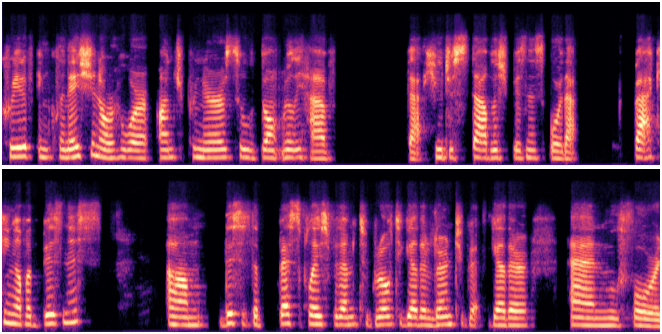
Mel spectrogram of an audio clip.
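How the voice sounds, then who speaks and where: Against a quiet background, a woman speaks at a moderate pace in a fairly low voice with monotone, flat intonation. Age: 50s. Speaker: NLP practitioner and coach. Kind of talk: business self-introduction in online meeting. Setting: video call. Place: home room. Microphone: video call.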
